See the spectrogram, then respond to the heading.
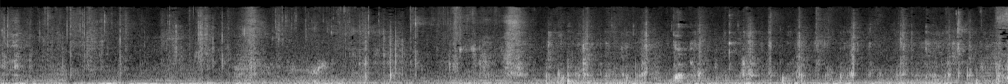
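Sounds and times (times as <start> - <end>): wet chewing and slurping: 0.0 - 10.0.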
